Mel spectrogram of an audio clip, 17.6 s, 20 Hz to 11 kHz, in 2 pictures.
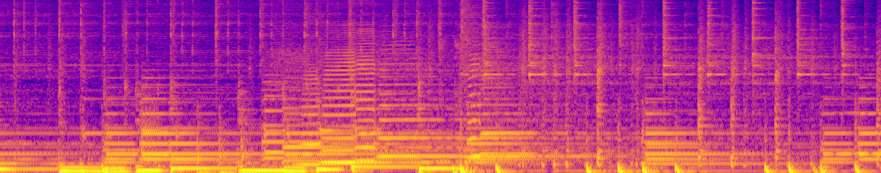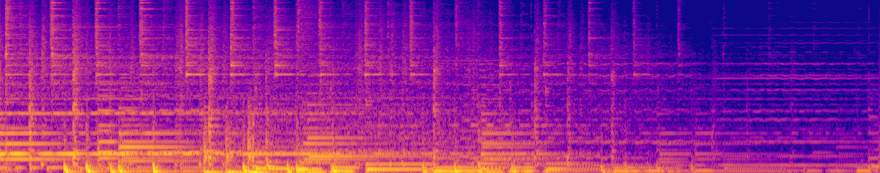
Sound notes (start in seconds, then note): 2.7 Brian knocks; 2.7 buoyant jazzy music; 10.7 Brian knocks; 14.8 gentle music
